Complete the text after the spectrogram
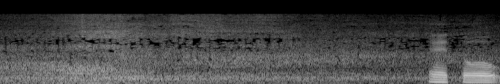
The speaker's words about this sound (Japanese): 今これ車の音がしていることからわかると思いますけれども、車道沿いの結構2車線あるね、車道沿いからお送りしています。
